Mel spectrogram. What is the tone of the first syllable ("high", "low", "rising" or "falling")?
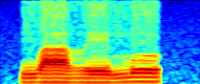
low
